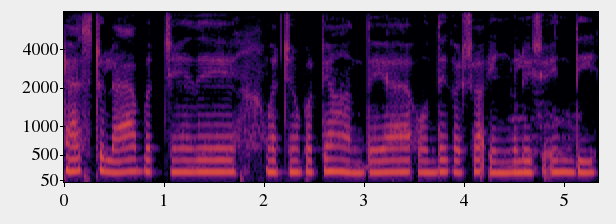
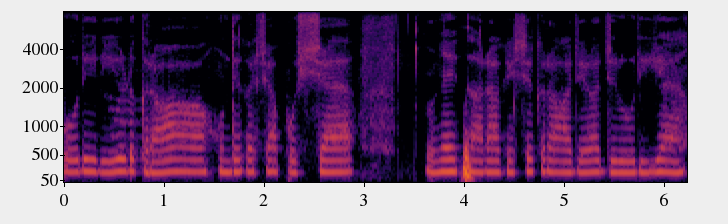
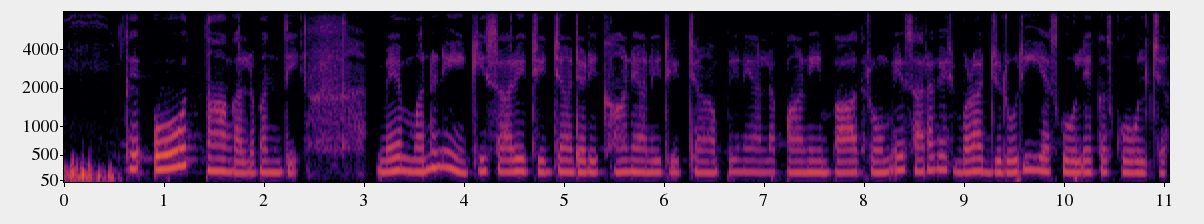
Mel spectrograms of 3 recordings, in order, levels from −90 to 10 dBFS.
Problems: low volume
